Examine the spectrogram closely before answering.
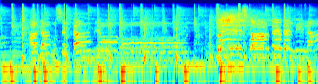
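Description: Upbeat background song: a singing voice over a steady drum beat.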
